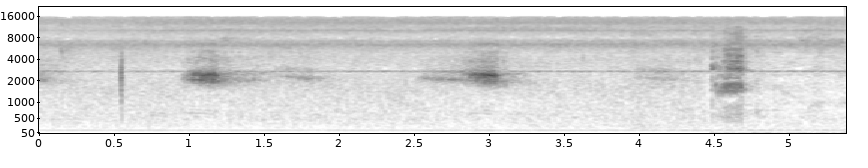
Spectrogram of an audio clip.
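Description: A toucan gives three short, hoarse, croaking calls spaced roughly two seconds apart over a faint steady hum.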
